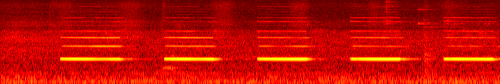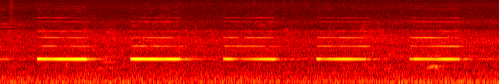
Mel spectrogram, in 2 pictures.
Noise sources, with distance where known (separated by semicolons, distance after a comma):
reverse beeper, near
